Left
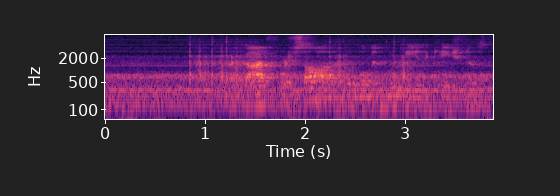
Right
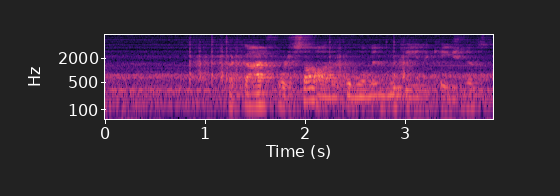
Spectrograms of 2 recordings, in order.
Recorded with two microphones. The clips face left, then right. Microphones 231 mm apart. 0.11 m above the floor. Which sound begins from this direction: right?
A man speaking, at 1.2 s.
